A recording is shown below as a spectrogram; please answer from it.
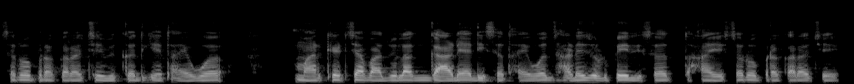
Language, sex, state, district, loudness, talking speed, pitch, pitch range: Marathi, male, Maharashtra, Sindhudurg, -31 LUFS, 125 wpm, 100 Hz, 95-100 Hz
